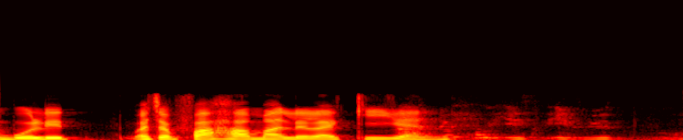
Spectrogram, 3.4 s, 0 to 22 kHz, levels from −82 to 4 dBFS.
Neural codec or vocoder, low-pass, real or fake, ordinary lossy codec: none; 7.2 kHz; real; none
